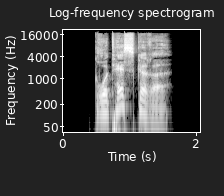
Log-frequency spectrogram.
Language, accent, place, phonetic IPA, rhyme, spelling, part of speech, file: German, Germany, Berlin, [ɡʁoˈtɛskəʁə], -ɛskəʁə, groteskere, adjective, De-groteskere.ogg
- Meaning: inflection of grotesk: 1. strong/mixed nominative/accusative feminine singular comparative degree 2. strong nominative/accusative plural comparative degree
